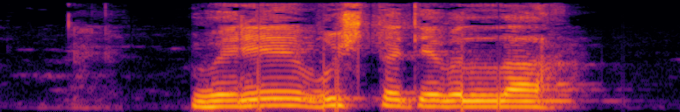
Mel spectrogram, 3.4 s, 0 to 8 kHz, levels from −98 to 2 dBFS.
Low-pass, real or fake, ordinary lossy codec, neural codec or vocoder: 7.2 kHz; real; MP3, 48 kbps; none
